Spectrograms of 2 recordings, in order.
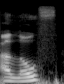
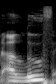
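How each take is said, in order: First: The second syllable has an 'oh' vowel. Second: The second syllable has an 'oo' vowel. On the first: The speaker calls it wrong. "not aloaf" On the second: The speaker calls it right. "Called aloof"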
